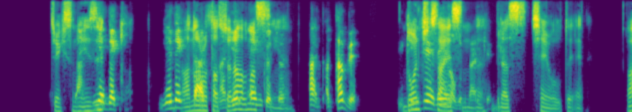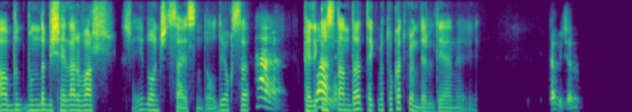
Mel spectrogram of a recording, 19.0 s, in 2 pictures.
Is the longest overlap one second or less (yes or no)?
no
